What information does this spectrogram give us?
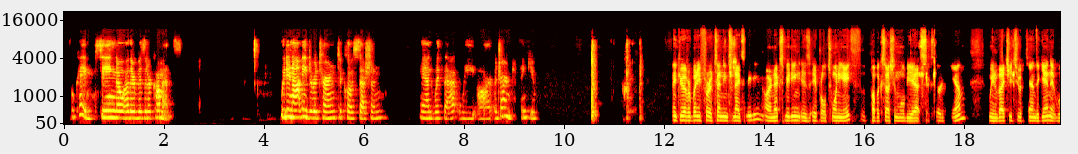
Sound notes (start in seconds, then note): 10.6 gavel banging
